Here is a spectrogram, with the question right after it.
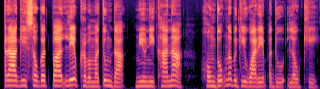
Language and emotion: Manipuri, neutral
